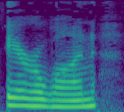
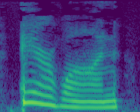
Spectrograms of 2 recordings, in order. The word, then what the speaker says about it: Erewhon: Pronounced Erewhon, but in certain surfer dude lilts is reduced to two syllables, Erewhon.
